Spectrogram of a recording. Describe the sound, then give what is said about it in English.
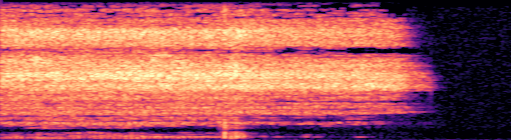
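A deep breath is drawn in through the nose as a steady, breathy hiss that lasts about two seconds and then stops abruptly. “taking a deep breath together, in through the nose and out through the mouth. Breathe in”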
